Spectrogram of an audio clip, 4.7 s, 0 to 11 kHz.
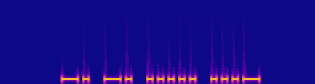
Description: Morse code, heard as a keyed tone, about 15 wpm, 700 Hz. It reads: NN5V
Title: USA Call Signs - 4 Characters - Repeated 3x - 15wpm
